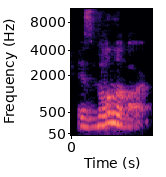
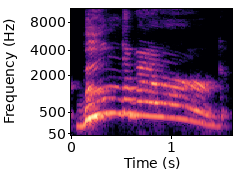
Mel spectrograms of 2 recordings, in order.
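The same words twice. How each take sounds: First: Bundaberg said quickly and softer, like a local; brisk local correction of Bundaberg; Australians correcting Bundaberg. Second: Bundaberg stretched very slowly, higher and louder; careful drawn-out Bundaberg. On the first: Retold or imitated. Australians correcting her, Bundaberg said quickly. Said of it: "They're like". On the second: Shown as a demonstration. Repeating the ginger beer name after the correction, slowly. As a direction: savour Bundaberg, each syllable drawn out.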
